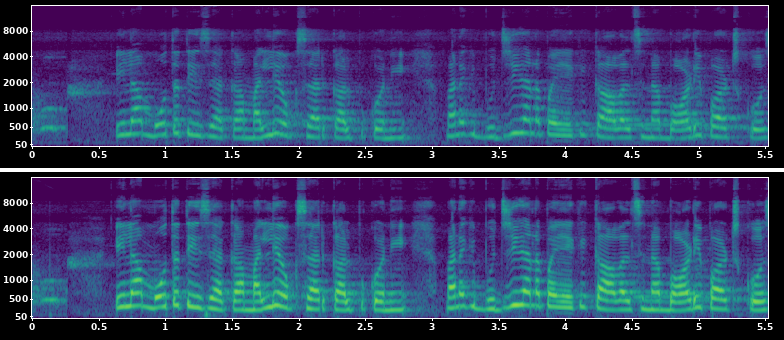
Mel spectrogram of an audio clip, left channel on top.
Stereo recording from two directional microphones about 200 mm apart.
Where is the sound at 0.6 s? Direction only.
40° right (ahead or behind).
